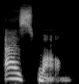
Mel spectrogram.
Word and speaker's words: asthma: She carries an inhaler for asthma. Asthma. The is silent in this case. Okay, silent. English simplifies clusters by dropping hard to say sounds. So, as you can see, th is slightly hard in this word and that is why they've dropped the sound completely.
